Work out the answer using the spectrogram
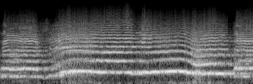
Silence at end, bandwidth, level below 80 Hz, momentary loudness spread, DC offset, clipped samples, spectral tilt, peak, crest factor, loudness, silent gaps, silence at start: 0 s; 13 kHz; -42 dBFS; 5 LU; under 0.1%; under 0.1%; -2 dB/octave; -2 dBFS; 8 dB; -10 LUFS; none; 0 s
